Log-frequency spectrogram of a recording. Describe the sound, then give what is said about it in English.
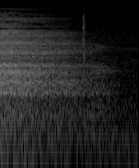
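A single deep breath during an exercise stretch, heard as a soft, airy rush that starts fairly strong and gradually fades away. It sounds alone, with no talk. “Let's take a deep, regular breath in and out.”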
